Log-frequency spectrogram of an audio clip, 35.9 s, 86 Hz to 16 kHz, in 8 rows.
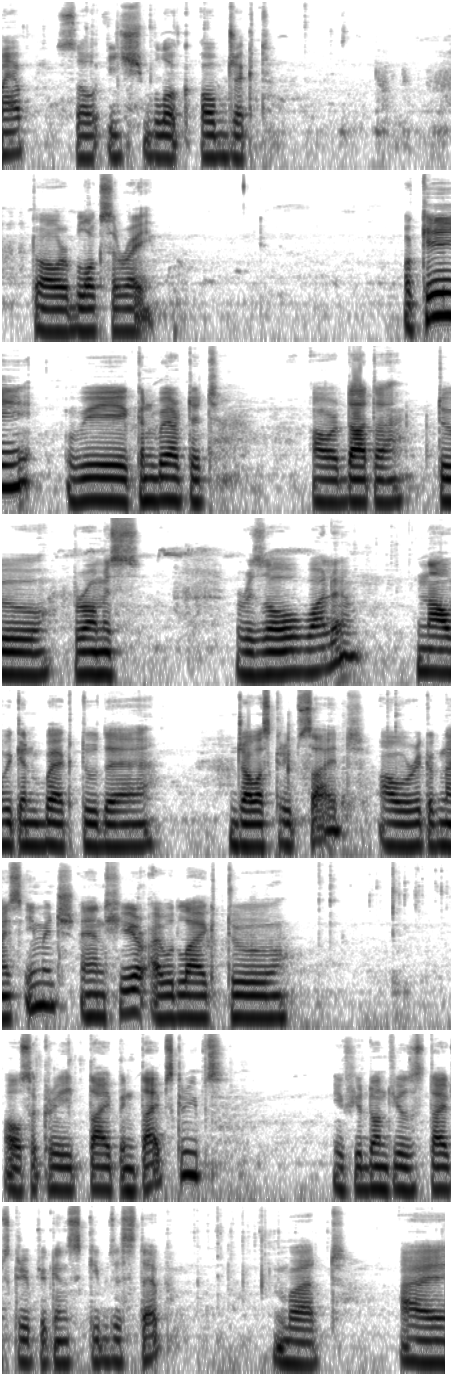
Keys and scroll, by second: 0.8-1.9 typing, 2.9 Down, 3.2 Return, 17.9 super+Tab, 26.3 Return, 27.0-28.9 typing, 31.0 super+Left, 33.1-34.5 typing, 34.9 super+Right.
